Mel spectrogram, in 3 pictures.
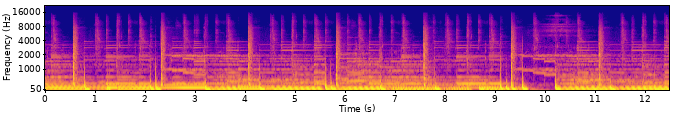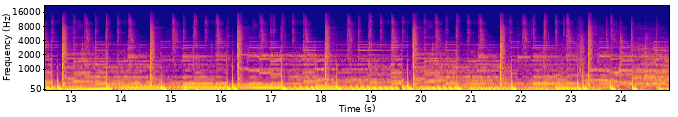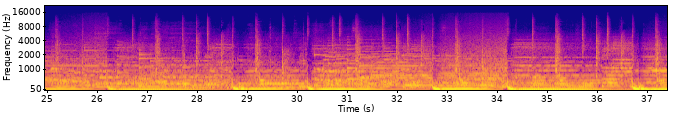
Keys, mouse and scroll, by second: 2.1 ctrl+click, 3.8 ctrl+click, 11.0 shift+click, 15.0 shift+click, 20.5 alt+click, 28.0 f, 35.5 double click.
